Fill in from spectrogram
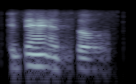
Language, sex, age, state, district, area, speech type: Urdu, male, 30-45, Delhi, North East Delhi, urban, conversation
